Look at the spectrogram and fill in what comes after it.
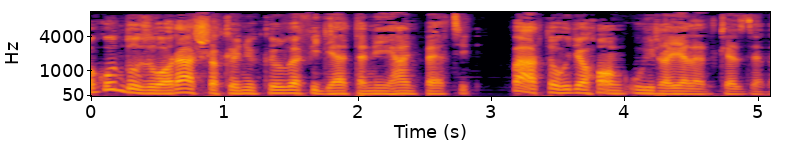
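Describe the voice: Plain reading aloud with ordinary pitch variation and a quiet background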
